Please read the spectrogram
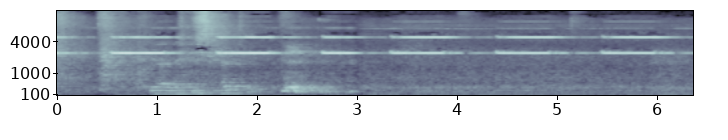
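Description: Notifier NFS-3030 fire alarm control panel's piezo sounder beeping: a high, steady tone pulsing about once a second, each beep about half a second long, the panel's trouble signal.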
